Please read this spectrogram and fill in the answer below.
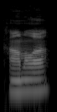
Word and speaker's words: Kamala: you uh okay so first of all it's pronounced comma um so her policies um she had four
